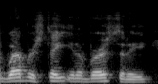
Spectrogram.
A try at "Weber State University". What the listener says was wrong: Yeah, well, and it's pronounced Weber. It's not like the grill. It is Weber State.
